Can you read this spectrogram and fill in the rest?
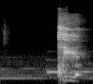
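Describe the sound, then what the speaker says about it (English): A person with a bad cold gives a single harsh cough, close and loud, over a quiet steady hum from a computer game playing in the background. "I got a really bad cough."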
